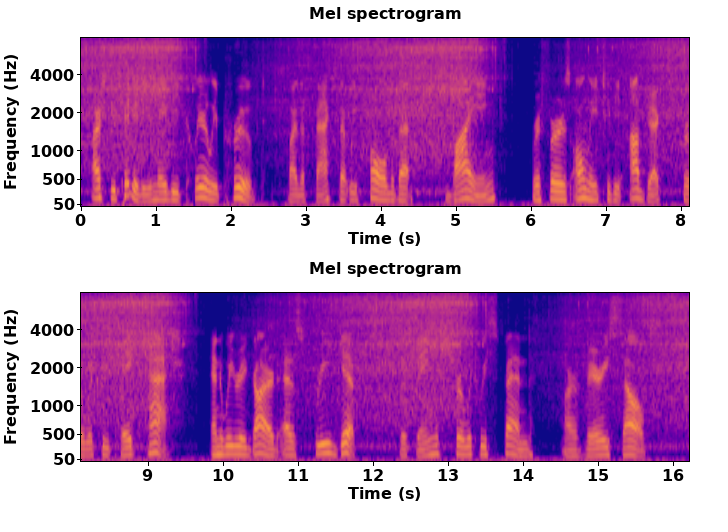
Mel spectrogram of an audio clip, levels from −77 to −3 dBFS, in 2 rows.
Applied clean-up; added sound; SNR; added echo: none; Rattle (instrument); 6 dB; none.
